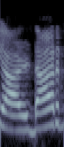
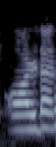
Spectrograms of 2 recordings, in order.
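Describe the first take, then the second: First: ऑर्डर said "aar-daar" with long aa vowels; wrong pronunciation. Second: ऑर्डर said "or-dar" with rounded first vowel; rounded aw opening ऑर्डर; correct pronunciation. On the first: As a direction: say ऑर्डर as "aardaar". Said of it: "ऑर्डर होता है". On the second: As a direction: say ऑर्डर as "awrdar". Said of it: "यानी कि ऑर्डर नहीं". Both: Shown as a demonstration.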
